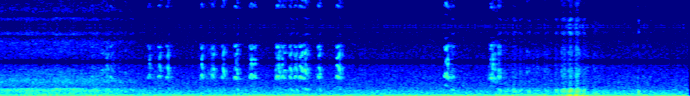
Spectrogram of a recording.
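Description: Birds chirping in quick clicking bursts, then a louder flutter of wings about six seconds in as a European starling drops onto the mealworm feeder.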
